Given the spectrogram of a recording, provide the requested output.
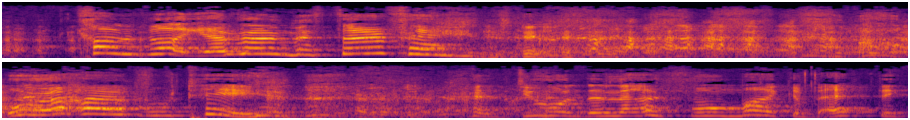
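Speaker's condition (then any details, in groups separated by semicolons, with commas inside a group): Athetoid cerebral palsy; with myotonia and ataxia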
